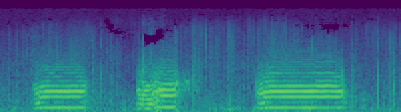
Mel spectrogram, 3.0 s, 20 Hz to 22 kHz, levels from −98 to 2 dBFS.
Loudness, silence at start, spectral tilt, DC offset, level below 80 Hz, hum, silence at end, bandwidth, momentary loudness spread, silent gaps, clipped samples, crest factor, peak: -24 LUFS; 0 s; -7 dB/octave; under 0.1%; -44 dBFS; none; 0 s; 11.5 kHz; 13 LU; none; under 0.1%; 14 dB; -10 dBFS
